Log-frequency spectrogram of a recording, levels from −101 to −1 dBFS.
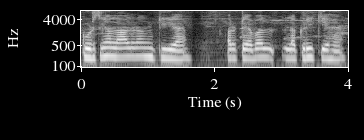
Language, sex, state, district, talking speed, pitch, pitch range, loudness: Hindi, female, Jharkhand, Deoghar, 150 wpm, 195 Hz, 190-210 Hz, -15 LUFS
